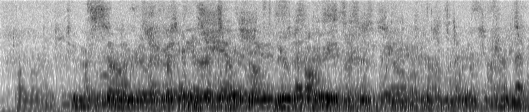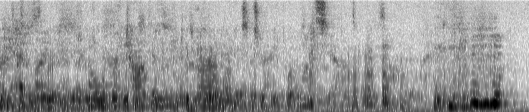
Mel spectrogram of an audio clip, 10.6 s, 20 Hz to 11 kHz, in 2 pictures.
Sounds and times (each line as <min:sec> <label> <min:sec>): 0:00.0 Small crowd murmuring 0:10.5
